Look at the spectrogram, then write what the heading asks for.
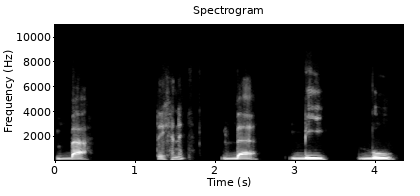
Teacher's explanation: মাখরাজে একটু চাপটা বেশি থাকবে। যে কারণে বাতাস বের হইতে পারবে না। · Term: জাহারের কাজ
